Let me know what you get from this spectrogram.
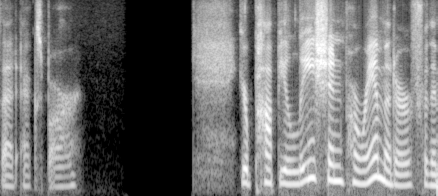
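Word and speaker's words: X̄: We just pronounced that X bar.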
